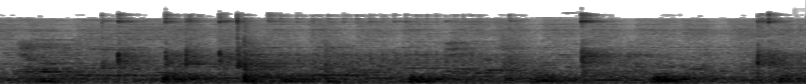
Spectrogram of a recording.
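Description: Table tennis ball clicking sharply off bats and table in a rally, a string of single ticks at uneven spacing, over background music.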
